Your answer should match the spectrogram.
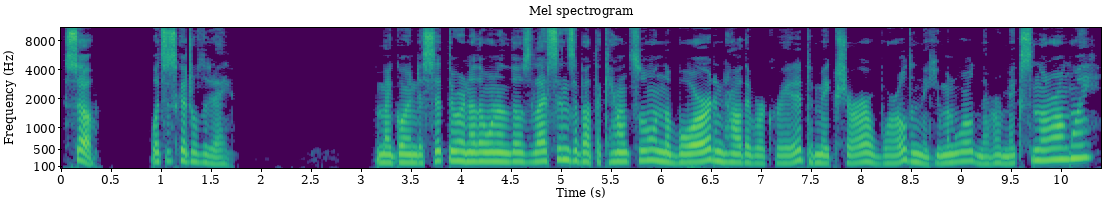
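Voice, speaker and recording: A woman's voice: mid-range voice, fairly quick, no room sound, studio quality, close to an everyday voice. A woman playing a sly, defiant half-banshee siren in an audio roleplay, sarcastic and playful as she mocks the listener. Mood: bored, sarcastic.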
